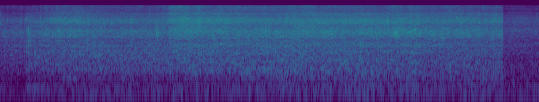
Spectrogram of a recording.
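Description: A little water poured over mustard paste in a hot pan for a prawn and taro-stolon dish sets off a steady sizzling hiss that swells partway through, then drops off abruptly near the end.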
